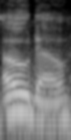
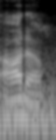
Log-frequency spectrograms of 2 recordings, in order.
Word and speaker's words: Odo: Odo, that's O D O, not O T O. And some of them hear and see the procession before it disappears. It might actually be pronounced Otto.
